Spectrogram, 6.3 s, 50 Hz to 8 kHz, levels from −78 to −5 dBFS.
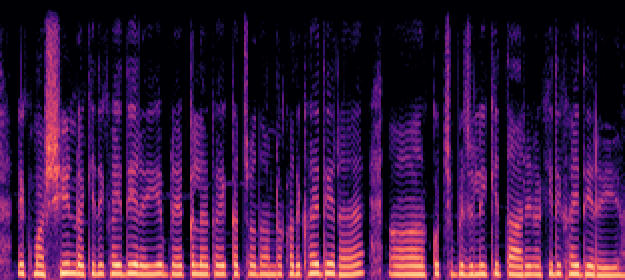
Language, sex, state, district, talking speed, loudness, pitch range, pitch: Hindi, female, Uttar Pradesh, Varanasi, 260 wpm, -16 LUFS, 240-255 Hz, 245 Hz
